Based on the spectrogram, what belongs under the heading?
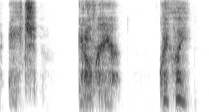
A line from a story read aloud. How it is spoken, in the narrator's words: she whisper shouted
